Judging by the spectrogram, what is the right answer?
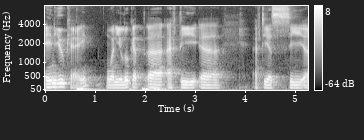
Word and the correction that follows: FTSE: uh, 500, uh, I'm butchering the FTSE. FTSE, yeah.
